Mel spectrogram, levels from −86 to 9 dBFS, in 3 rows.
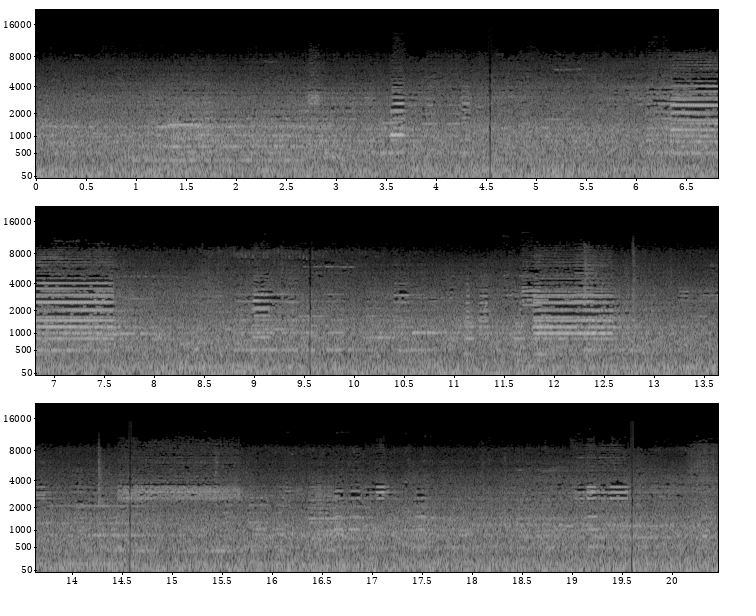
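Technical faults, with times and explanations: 4.53–4.55, 9.55–9.57, 14.57–14.59 and 19.59–19.61 s: gap between chunks. The audio arrives in 5-second chunks, and a 20 ms silence at each join interrupts the sound without losing any of it. These gaps appear as narrow blank vertical stripes on a spectrogram and flat dropouts on the waveform.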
